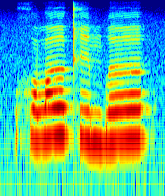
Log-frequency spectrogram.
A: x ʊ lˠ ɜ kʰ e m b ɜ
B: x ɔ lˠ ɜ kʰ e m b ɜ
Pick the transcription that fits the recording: A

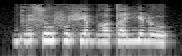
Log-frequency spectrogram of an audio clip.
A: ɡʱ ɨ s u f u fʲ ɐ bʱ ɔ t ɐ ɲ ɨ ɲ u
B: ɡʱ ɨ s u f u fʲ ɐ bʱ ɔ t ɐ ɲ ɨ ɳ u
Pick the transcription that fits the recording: B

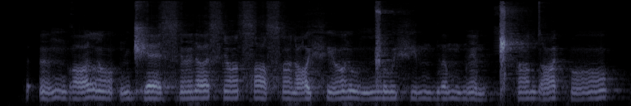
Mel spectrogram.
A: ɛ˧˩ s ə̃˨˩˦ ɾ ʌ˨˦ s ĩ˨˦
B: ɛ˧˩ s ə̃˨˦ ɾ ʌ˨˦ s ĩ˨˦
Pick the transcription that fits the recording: B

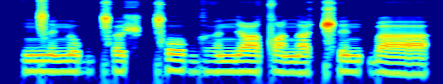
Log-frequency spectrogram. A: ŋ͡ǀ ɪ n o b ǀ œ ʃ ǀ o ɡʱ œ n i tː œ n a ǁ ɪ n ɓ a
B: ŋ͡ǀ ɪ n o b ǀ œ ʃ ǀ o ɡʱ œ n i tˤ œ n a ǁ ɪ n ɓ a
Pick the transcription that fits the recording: B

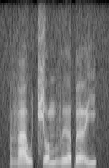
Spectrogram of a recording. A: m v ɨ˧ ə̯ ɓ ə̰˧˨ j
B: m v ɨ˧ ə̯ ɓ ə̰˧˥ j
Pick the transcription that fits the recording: B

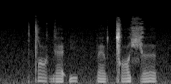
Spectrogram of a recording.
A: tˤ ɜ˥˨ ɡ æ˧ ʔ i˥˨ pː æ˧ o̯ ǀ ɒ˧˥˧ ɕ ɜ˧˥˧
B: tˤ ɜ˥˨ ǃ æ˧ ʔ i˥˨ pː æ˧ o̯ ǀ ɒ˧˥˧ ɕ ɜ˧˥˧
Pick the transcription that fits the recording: A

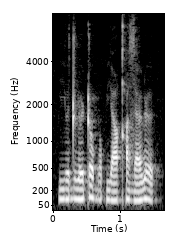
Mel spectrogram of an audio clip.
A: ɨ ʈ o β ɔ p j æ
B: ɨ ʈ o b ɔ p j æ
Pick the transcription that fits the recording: B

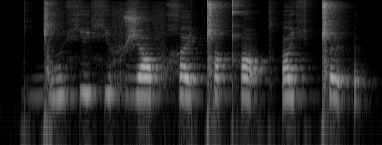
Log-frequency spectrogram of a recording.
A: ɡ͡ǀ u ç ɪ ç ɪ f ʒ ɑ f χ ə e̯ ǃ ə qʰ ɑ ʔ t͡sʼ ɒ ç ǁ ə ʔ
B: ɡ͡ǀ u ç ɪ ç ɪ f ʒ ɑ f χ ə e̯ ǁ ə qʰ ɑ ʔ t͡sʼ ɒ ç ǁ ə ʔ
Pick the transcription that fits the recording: B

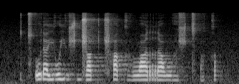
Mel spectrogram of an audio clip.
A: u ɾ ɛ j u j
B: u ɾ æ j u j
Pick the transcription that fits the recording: B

